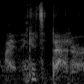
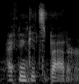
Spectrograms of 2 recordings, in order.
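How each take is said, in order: First: Confiding whisper. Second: Said in the usual way. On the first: Real, not acted. Speaker confessing a little heretical book opinion, whispered. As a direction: whisper it like a slightly heretical secret.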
